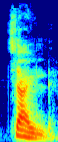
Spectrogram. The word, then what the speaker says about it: child: बीच में आई आएगा, लेकिन उसके तुरंत बाद एल आएगा, तो उसका उच्चारण हो जाएगा दोस्तों आइल्ड के रूप में। देखिए, CH का च लिख दीजिएगा और यहाँ पे देखिए ILD का उच्चारण आइल्ड के रूप में करेंगे, तो क्या हो जाएगा? चाइल्ड।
